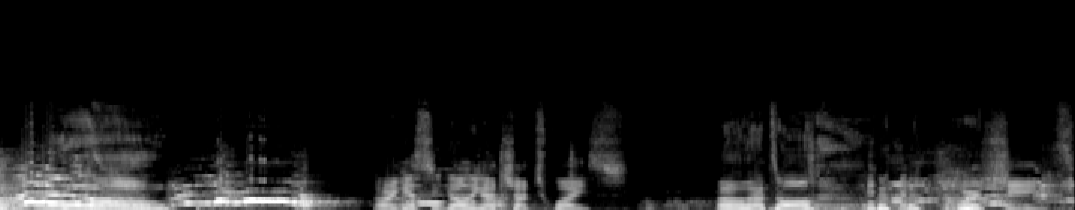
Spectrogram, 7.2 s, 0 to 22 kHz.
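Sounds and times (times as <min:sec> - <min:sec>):
man screaming in fear: 0:00.2 - 0:01.6
speech: 0:02.6 - 0:04.2, 0:04.8 - 0:07.1
laughter: 0:04.9 - 0:07.1.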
